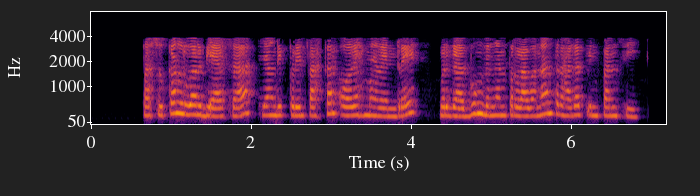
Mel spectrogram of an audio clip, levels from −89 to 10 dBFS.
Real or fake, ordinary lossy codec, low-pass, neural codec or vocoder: fake; AAC, 16 kbps; 7.2 kHz; codec, 16 kHz, 8 kbps, FunCodec, trained on LibriTTS, 25 frames a second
